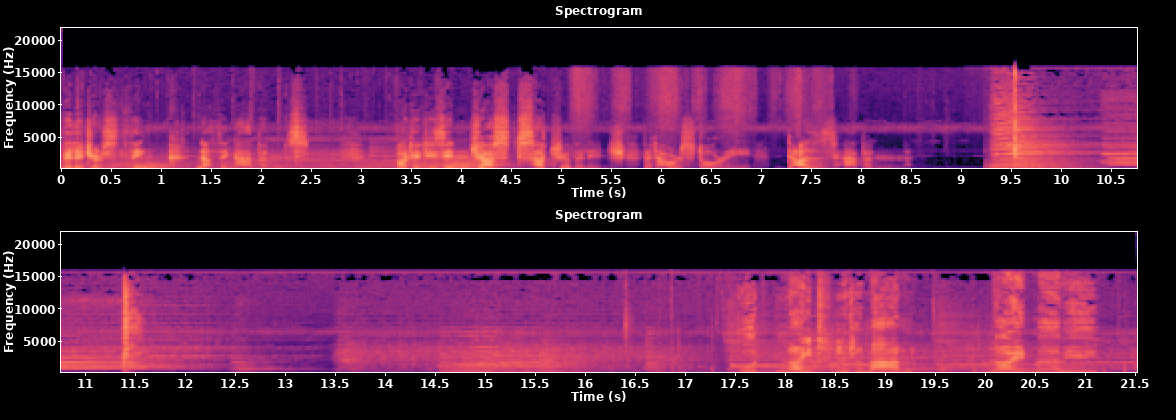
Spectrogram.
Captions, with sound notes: think nothing happens, but it is in just such a village that our story does happen! (light switch flips) (spit) - Goodnight little man. - Night Mammy.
